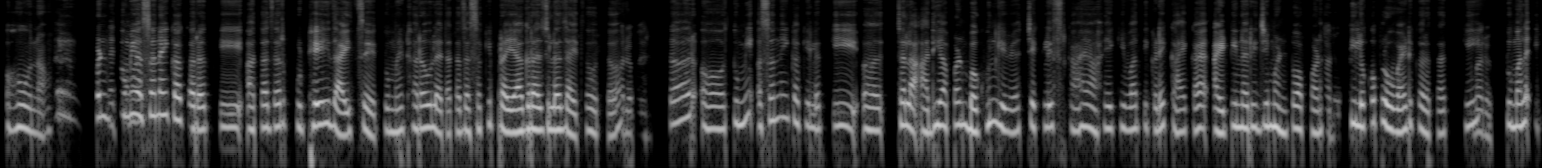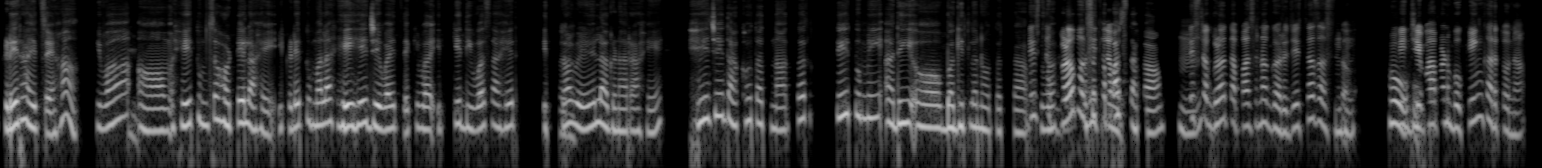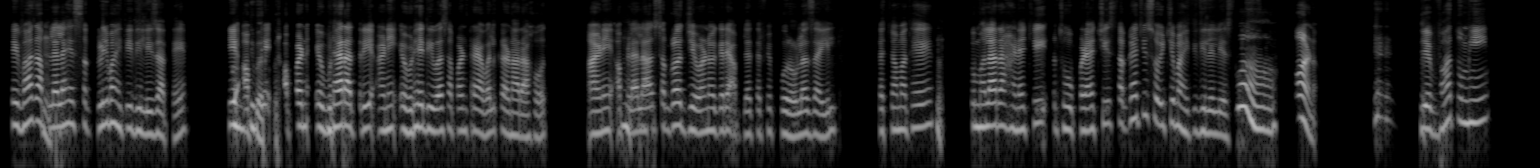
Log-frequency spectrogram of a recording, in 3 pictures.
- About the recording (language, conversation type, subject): Marathi, podcast, रात्री एकट्याने राहण्यासाठी ठिकाण कसे निवडता?
- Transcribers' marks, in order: distorted speech; in English: "आयटिनरी"; in English: "प्रोव्हाईड"; static; other background noise; throat clearing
